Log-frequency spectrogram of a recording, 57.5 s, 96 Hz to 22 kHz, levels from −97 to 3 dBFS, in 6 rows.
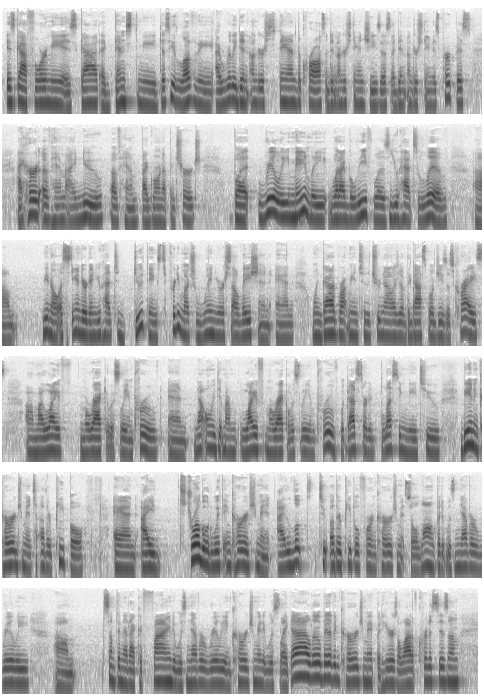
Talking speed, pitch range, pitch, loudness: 160 wpm, 155-175 Hz, 160 Hz, -32 LUFS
